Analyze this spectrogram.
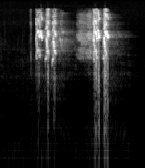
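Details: Lovebird recorded as a training song for other birds, giving two bursts of sharp, harsh, high chirps, each a quick double or triple note, separated by a short pause.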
